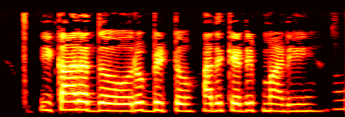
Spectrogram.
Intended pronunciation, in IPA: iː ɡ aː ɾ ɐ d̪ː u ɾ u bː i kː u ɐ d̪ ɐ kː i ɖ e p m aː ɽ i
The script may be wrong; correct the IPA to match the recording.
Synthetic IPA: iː k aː ɾ ɐ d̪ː u ɾ u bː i ʈː u ɐ d̪ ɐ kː e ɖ i p m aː ɽ i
